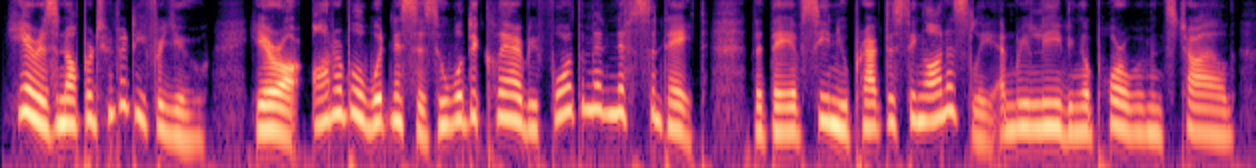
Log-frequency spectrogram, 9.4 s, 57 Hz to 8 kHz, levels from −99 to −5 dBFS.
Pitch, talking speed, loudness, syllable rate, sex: 205 Hz, 190 wpm, -19 LUFS, 6.5 syllables/s, female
